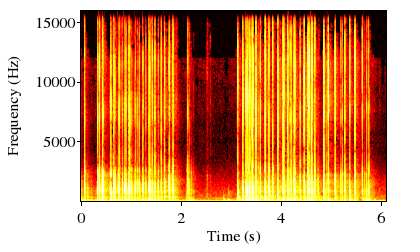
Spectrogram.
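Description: A small silicone-headed brush brushes and scratches across a large, flat, solid, round blue silicone honeycomb trivet mat. Rapid, crisp crackling strokes come in two busy runs with a brief quieter pause between them. The scratches are bright and dry, with each stroke ending almost instantly.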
